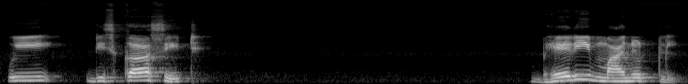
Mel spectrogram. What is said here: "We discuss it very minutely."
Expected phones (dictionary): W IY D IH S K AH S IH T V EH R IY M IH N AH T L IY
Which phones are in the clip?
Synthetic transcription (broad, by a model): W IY D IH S K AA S IH T B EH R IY M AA N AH T L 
